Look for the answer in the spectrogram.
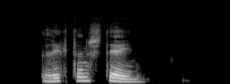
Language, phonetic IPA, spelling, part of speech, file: Russian, [lʲɪxtɨnʂˈtɛjn], Лихтенштейн, proper noun, Ru-Лихтенштейн.ogg
- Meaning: Liechtenstein (a microstate in Central Europe)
